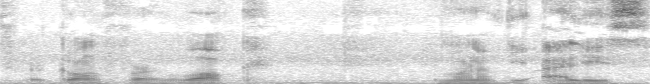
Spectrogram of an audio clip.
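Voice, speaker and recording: The recording has audible room echo. A man speaks at a very slow pace with ordinary pitch variation. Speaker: travel vlogger cycling solo. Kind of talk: casual vlog narration. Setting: outdoors at night, walking city streets. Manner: hesitant, filler-heavy.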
